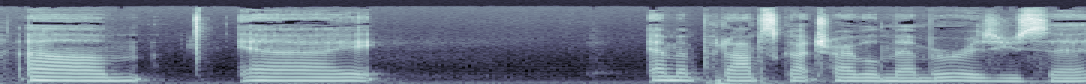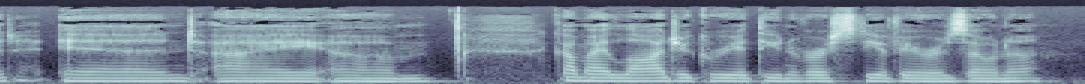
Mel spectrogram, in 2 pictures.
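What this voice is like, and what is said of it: Scratchy voice from a cold. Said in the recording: “I have a bit of a cold this morning, so I'm going to be a little scratchy.”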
